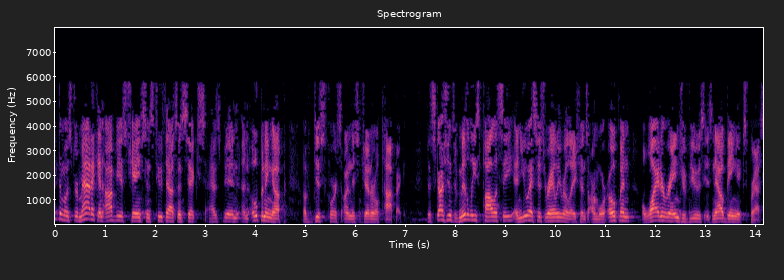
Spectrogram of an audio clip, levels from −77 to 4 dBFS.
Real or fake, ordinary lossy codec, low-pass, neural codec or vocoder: fake; MP3, 24 kbps; 7.2 kHz; codec, 24 kHz, 6 kbps, HILCodec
